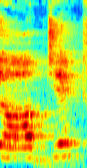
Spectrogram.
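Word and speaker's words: object: ऑब्जेक्ट ऑब्जेक्ट इट इज़ a verb because it has stress on second syllable.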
